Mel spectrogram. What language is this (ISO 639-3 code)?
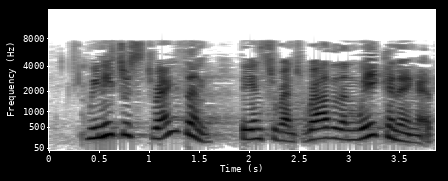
eng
